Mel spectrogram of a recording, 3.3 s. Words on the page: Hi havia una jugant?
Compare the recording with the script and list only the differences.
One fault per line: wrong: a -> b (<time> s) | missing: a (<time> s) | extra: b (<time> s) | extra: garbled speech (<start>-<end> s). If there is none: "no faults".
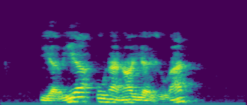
extra: noia (1.7 s)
